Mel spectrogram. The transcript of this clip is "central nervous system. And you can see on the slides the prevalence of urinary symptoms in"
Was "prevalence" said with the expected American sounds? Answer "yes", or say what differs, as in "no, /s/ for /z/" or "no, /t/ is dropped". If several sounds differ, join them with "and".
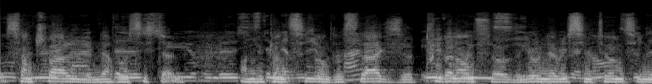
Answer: no, /n/ is dropped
